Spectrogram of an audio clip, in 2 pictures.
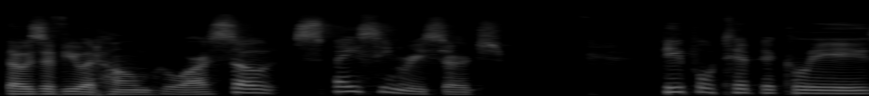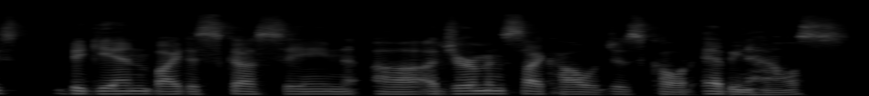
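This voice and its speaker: A man in his thirties from North Carolina with a light Southern American accent, calmly explaining research as a guest on a video call, speaking through a headset with frequent ums. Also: lowish voice, dry recording. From North Carolina, USA. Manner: measured, lecturing, with frequent ums. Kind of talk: explanatory interview talk. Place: office with bookshelves and whiteboard.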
